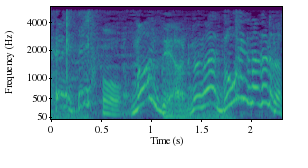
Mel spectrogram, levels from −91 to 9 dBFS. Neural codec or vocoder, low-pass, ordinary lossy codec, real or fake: vocoder, 44.1 kHz, 80 mel bands, Vocos; 5.4 kHz; none; fake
